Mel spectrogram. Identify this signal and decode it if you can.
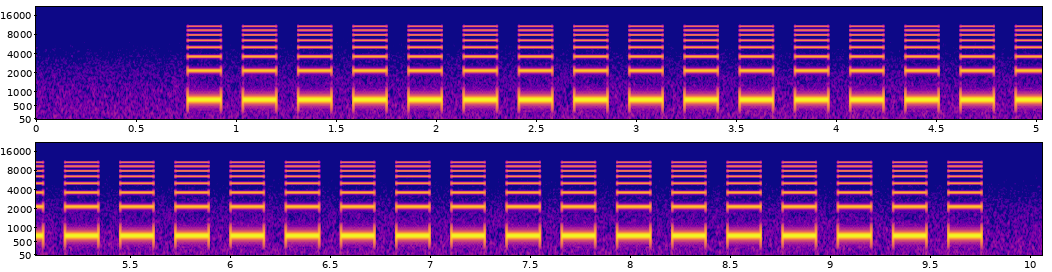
Evenly repeated beeps. There is no code.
